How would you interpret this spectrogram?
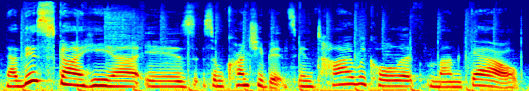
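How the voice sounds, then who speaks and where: A woman's voice: medium pitch, takes it slowly, darkish tone, faint music behind. An Australian woman in her thirties hosting a cooking show, chatting through a recipe step by step in an encouraging, easygoing way and laughing easily. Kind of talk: cooking demonstration.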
